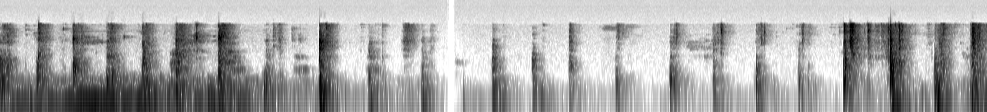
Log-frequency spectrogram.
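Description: Footsteps thud steadily on stone stairs and floor.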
